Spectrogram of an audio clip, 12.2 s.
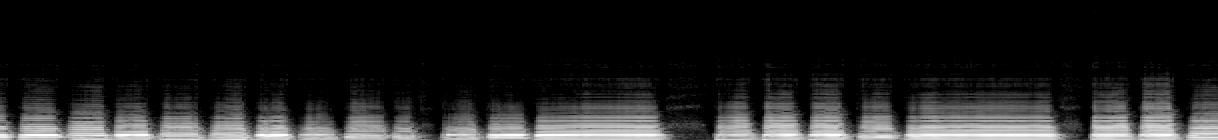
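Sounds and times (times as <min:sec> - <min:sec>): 
trombone playing a march: 0:00.0 - 0:12.1.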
